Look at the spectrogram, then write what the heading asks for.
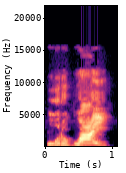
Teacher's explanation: A gente tem aqui o U, que é uma semivogal, o A, que é uma vogal, e o I, que é uma semivogal, né? Que a gente perde um pouco dessa força quando a gente realiza a leitura e a pronúncia dessa palavra. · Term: tritongo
